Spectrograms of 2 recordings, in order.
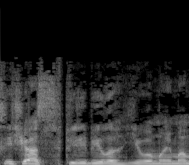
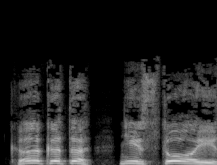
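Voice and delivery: booming, very high, slow, drawn-out roar; 10 semitones higher, 6 dB louder than usual. A man objects after the narrator's mother hushes the grown-ups; thundering. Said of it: "загремел длинноволосый бородатый детина".

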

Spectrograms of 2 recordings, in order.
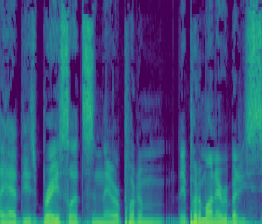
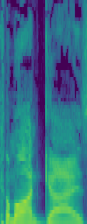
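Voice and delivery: mock very loud, high-pitched, angry, exasperated tone; 7 semitones higher, 8 dB louder than usual. Retelling how the team's PA announcer called the fans' penalty: imitating a pissed-off PA announcer. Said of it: "so pissed off at these idiotic people".

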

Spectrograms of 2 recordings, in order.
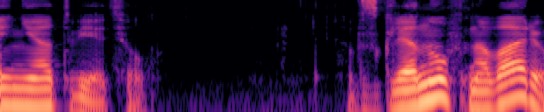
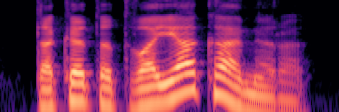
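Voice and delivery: plain reading voice

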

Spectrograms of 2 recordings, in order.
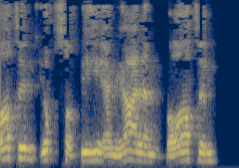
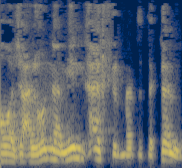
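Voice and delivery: من stressed with a falling pitch. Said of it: "من آخر، مش آخر".

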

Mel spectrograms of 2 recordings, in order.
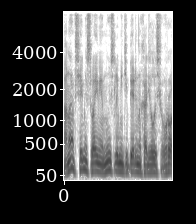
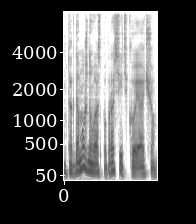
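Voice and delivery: ordinary delivery, nothing marked

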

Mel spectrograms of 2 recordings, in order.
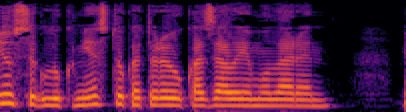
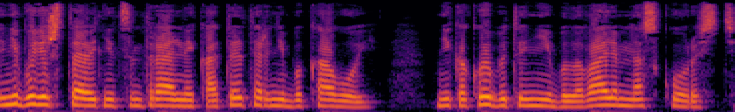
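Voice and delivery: ordinary delivery, nothing marked

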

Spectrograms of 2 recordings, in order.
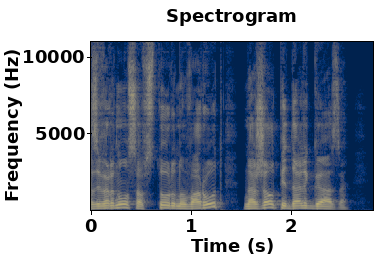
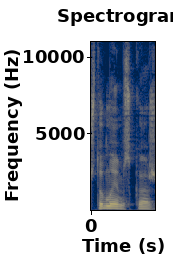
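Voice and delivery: plain reading voice

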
